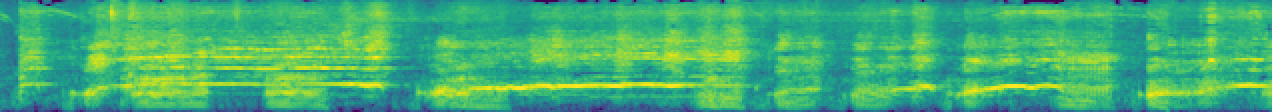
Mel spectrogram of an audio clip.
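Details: Several Creole pigs about to be fed in the morning in rural Haiti, outside a window; long sustained tonal squeals, slightly rising then wavering, back to back with brief gaps, loud and harsh, overlapping voices.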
